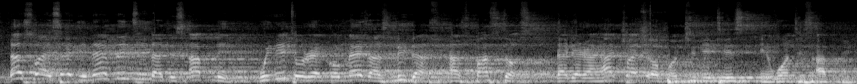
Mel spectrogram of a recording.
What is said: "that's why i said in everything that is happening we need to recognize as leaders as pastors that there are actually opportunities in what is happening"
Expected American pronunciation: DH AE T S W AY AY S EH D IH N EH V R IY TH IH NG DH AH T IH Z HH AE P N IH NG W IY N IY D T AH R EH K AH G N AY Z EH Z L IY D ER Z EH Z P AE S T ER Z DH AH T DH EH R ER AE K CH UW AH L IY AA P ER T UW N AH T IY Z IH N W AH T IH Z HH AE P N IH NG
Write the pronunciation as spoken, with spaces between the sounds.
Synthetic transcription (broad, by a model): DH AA T S W AY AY S EH D IH N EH V R IY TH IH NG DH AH T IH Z HH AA P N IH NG W IY N IY D T AH R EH K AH G N AY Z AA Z L IY D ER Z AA S P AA S T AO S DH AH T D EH R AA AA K CH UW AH L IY AA P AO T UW N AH T IY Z IH N W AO T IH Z HH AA P N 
